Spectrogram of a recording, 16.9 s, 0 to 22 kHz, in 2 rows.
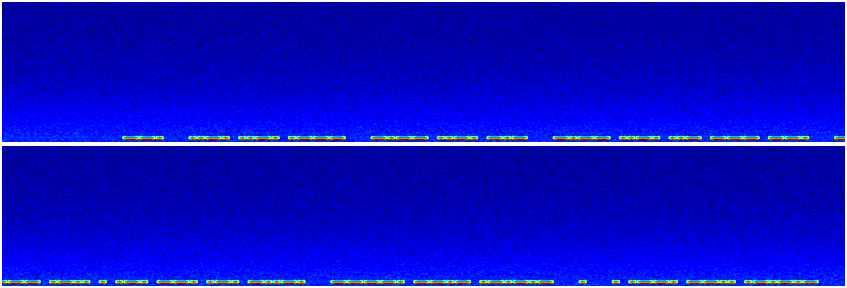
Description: Morse code, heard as a keyed tone, machine-sent, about 29 wpm, 750 Hz. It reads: G FFJ YFK YFUOG OLERGR/ 9Q. E EPZ.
